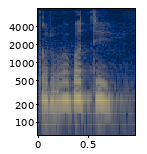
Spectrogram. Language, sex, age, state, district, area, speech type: Odia, female, 30-45, Odisha, Rayagada, rural, read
